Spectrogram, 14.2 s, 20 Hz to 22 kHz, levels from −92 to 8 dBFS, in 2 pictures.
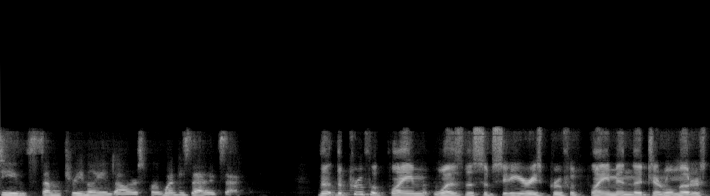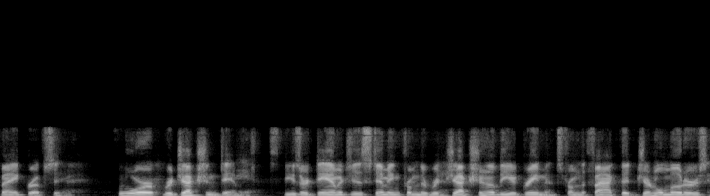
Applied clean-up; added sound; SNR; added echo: neural mask model DeepFilterNet 3.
